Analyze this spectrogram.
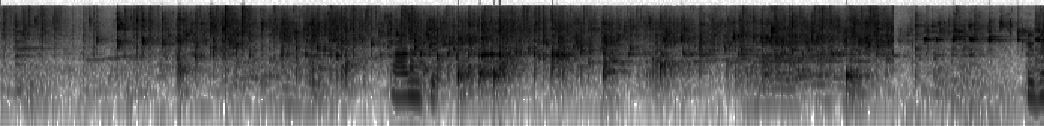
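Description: Oil sizzles and bubbles as food fries.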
